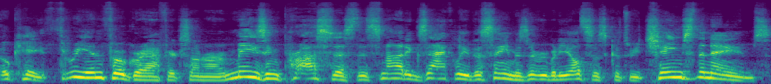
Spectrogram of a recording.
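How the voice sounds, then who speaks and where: Loud, energetic male voice with very wide pitch swings and a fairly quick pace. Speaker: agency community leader, former agency owner. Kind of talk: podcast interview.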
